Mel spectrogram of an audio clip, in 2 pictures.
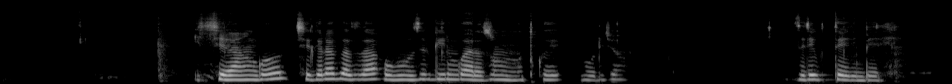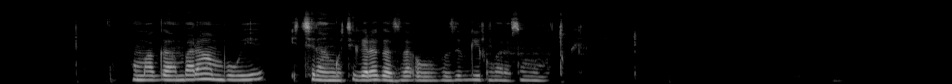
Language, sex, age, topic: Kinyarwanda, female, 25-35, health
